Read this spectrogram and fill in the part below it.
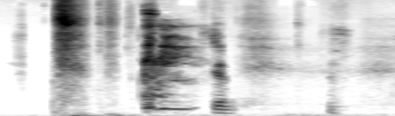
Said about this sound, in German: Vielleicht sterbe ich bis dann noch, weil ich mich so sehr verschlucke.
